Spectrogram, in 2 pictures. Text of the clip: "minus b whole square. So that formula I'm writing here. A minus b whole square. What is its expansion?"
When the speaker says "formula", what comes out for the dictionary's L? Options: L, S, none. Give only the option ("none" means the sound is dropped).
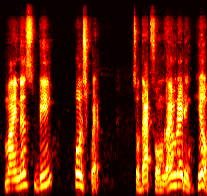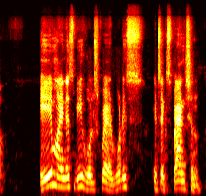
none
